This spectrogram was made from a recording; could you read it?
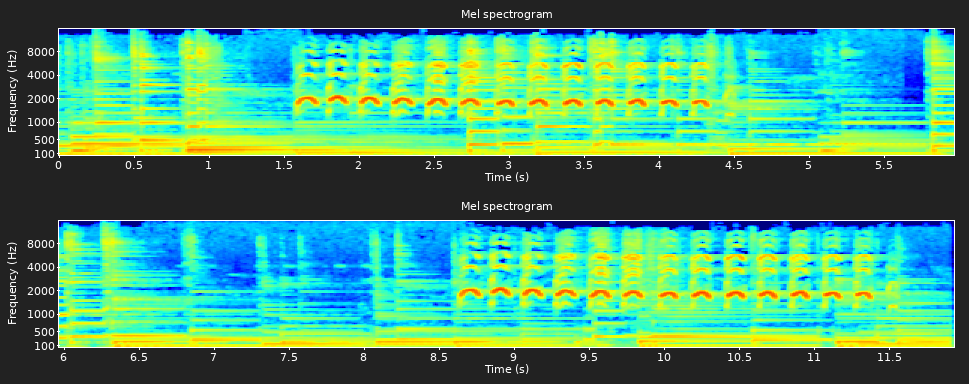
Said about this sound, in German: Das war der Grünspecht.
